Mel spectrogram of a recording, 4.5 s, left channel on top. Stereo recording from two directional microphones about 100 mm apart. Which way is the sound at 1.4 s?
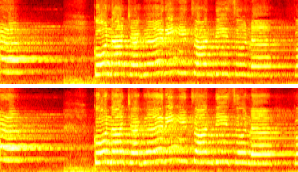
60° right (ahead or behind).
